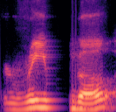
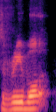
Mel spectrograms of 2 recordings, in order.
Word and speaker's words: Ribo: My name is Ribo. Last name is Ribo, spelled like R-I-B as in boy, O.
